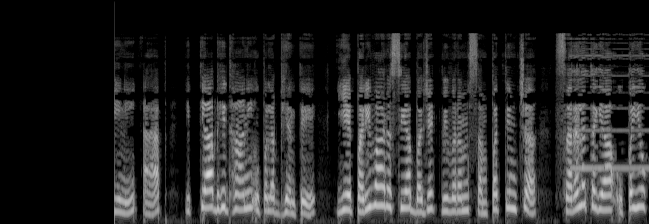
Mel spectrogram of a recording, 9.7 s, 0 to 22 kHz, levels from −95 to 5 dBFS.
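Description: From 0 to 1.72 s there is only silence, a flat line on the waveform, and then the speech cuts in abruptly at 1.72 s with no attack or fade. This is a cut-off start: the recording began late, mid-sound, so the first instant appears as a hard vertical edge.

Throughout the clip the treble is heavily damaged, with gritty, metallic s sounds and a lispy edge, likely from HE-AAC compression at a low bitrate, which fits about 16 kbps. On a spectrogram the upper bands look like copied, blocky versions of the lower ones, with harmonics that fail to line up across the crossover.

From 8.54 s to the end, a USB whine appears: a steady 1 kHz tone, about 15 dB below the speech, from USB bus current in 1 ms frames leaking through power or ground. On a spectrogram it shows as a sharp horizontal line at 1 kHz.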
